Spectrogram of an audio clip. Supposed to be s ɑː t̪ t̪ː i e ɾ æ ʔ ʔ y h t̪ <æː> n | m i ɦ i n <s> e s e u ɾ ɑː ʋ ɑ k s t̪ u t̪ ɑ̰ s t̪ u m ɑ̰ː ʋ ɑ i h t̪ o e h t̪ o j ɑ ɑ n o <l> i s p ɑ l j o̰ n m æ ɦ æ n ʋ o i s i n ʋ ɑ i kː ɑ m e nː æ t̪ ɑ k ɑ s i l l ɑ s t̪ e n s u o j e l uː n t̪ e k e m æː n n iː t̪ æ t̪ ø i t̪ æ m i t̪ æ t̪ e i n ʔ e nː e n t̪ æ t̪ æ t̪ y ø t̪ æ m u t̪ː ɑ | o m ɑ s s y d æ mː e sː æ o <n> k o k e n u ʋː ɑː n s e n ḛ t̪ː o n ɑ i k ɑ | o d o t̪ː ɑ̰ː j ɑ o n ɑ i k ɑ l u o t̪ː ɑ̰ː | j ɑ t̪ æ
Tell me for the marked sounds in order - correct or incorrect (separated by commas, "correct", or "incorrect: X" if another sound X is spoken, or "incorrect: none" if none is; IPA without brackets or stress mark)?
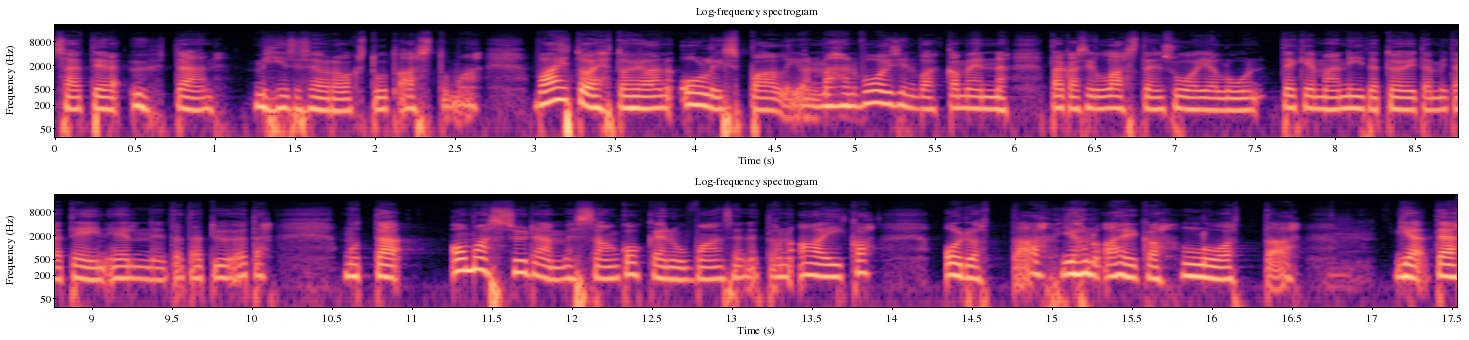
correct, correct, correct, incorrect: ŋ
